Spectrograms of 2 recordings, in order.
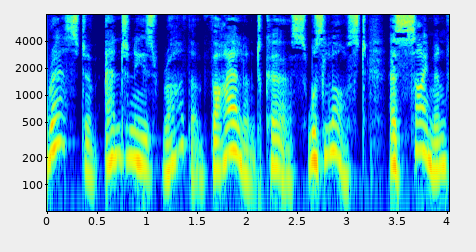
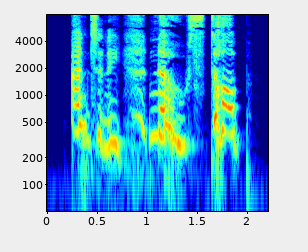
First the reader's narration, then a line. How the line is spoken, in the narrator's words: Daphne cried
